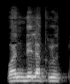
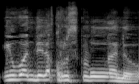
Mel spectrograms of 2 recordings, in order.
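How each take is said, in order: First: "One de la Clut" with the r of Cruz said as an l and the z as a t; mock lisp. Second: Said in the usual way. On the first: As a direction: lisp it as "Clut", poking fun at his own speech. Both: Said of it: "Dahil bulol nga ako".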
